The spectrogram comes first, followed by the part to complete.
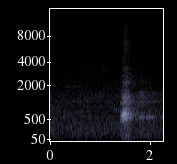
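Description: A single short dog bark about one and a half seconds in.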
